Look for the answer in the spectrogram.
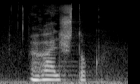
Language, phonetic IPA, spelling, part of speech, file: Belarusian, [ˈɣalʲʂtuk], гальштук, noun, Be-гальштук.ogg
- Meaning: 1. necktie, tie 2. neckcloth 3. neckerchief (scouts, pioneers)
